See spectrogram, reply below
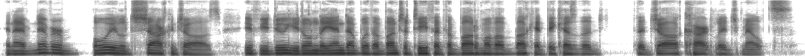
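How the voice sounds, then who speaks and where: A gruff old shark fisherman, as a man puts him on, speaking low and close in a dry space. He is blunt and emphatic, like a salty film character giving interview answers. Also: steady tone, fairly quick, no echo, close to an everyday voice. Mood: scornful, blunt. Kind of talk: imitated movie-character voice reading interview answers.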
